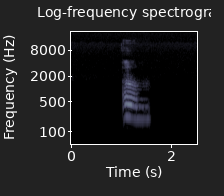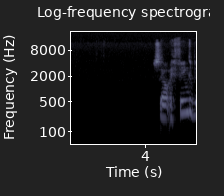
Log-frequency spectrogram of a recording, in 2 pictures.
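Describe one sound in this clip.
A girl reads aloud close by, in a calm voice.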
